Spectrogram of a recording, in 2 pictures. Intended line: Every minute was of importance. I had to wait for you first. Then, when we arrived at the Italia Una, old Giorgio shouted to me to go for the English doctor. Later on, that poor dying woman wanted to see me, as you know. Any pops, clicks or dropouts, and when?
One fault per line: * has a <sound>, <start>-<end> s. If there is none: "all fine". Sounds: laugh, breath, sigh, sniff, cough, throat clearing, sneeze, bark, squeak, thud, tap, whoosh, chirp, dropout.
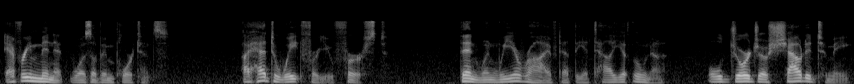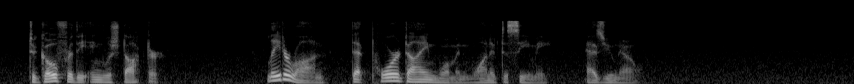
all fine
